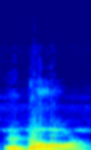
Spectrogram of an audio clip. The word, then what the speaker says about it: adore: We have adore, adore, A-D-O-R-E, adore, adore, right, adore, okay, adore, primary stress is marked on the second syllable.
